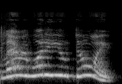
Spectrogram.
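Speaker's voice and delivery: high, loud exasperated call; calling out in disbelief; surprised. Retold or imitated. Wife calling out at her husband on the floor, exasperated. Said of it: "I'm like".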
